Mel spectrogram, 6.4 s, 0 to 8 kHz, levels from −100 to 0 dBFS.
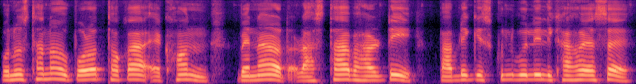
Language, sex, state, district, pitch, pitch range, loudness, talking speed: Assamese, male, Assam, Hailakandi, 165 Hz, 150-175 Hz, -19 LUFS, 130 wpm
